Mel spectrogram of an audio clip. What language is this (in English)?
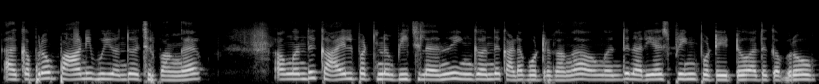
Tamil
